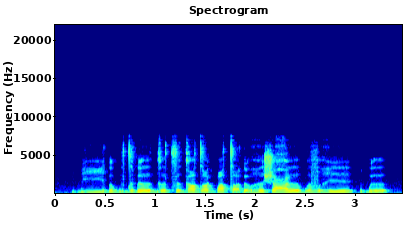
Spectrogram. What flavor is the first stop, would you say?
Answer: implosive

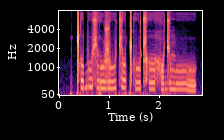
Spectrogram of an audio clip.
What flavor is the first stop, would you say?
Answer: click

